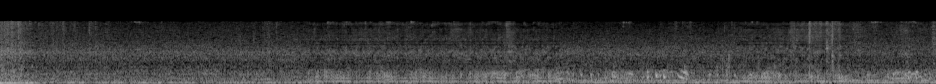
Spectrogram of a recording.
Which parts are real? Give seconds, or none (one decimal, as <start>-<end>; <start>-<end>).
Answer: 0.0-3.1; 5.6-7.4; 8.5-9.4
